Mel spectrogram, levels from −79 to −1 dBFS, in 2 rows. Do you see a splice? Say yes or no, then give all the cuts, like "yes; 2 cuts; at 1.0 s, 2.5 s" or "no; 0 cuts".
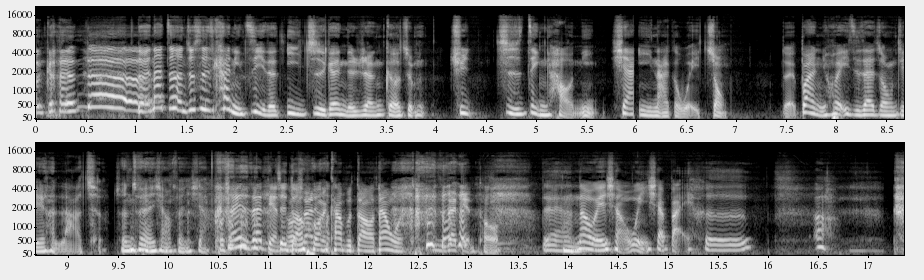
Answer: yes; 1 cut; at 9.4 s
